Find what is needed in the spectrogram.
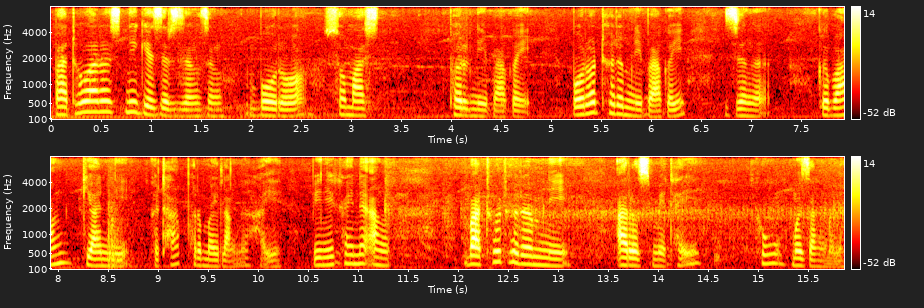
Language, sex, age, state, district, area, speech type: Bodo, female, 30-45, Assam, Baksa, rural, spontaneous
